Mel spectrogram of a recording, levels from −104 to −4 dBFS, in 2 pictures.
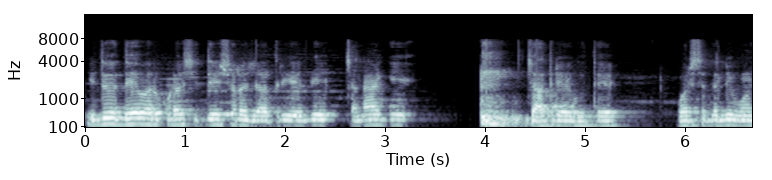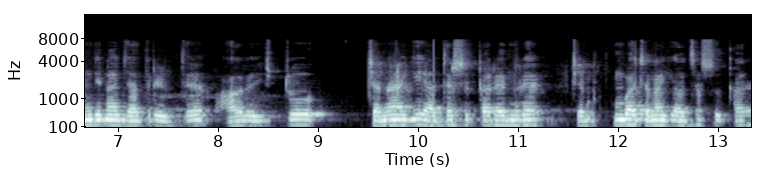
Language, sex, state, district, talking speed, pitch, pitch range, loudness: Kannada, male, Karnataka, Bijapur, 110 wpm, 130 Hz, 125-135 Hz, -16 LUFS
